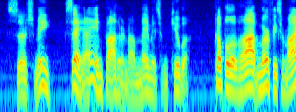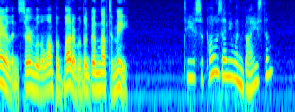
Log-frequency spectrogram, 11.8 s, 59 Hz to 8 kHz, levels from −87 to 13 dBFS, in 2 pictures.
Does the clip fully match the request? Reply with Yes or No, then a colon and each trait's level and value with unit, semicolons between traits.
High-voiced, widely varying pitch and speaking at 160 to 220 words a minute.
No: medium, 165 Hz; wide, 6.1 semitones; average, 180 wpm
